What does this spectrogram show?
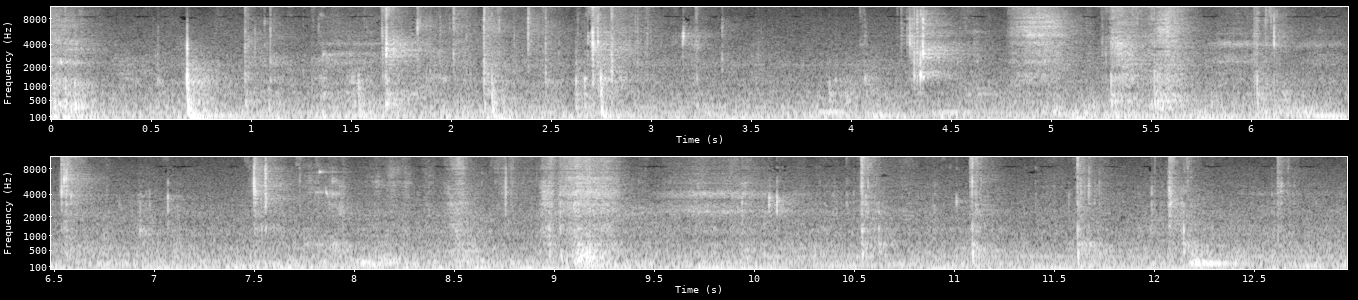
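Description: Close-miked eating sounds: a sip from a bowl at the start, then bites into a cream-filled spiral pastry horn and wet chewing, heard as irregular soft clicks and smacks.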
